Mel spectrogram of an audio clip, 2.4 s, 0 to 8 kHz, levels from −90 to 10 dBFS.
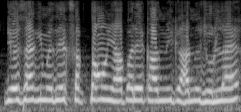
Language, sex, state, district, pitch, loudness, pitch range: Hindi, male, Madhya Pradesh, Bhopal, 320 Hz, -11 LUFS, 305-330 Hz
